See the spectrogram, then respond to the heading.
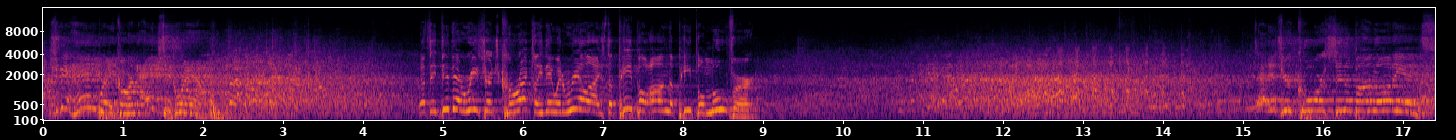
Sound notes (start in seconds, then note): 2.3 audience laughs; 11.3 audience laughing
